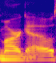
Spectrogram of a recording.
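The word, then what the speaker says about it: Margaux: acquaintance from high school who her name is Margo but it's spelled m-a-r-g-a-u-e-x but it's pronounced Margo so I'm that's what I how I'm assuming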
